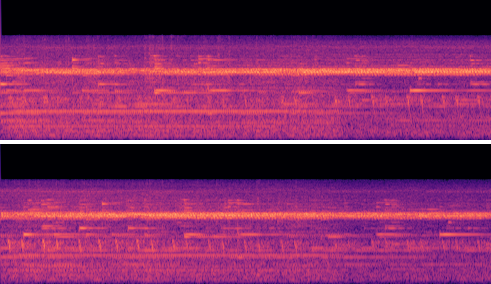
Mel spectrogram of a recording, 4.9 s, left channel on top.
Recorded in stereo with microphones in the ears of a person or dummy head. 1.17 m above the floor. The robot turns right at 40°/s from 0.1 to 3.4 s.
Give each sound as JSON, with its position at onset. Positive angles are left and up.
{"t": 0.0, "sound": "an insect", "azimuth_deg": -115, "distance_m": 1.2}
